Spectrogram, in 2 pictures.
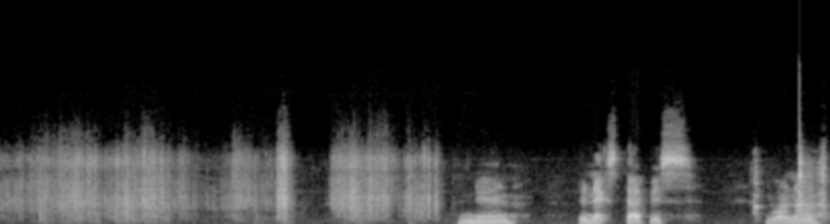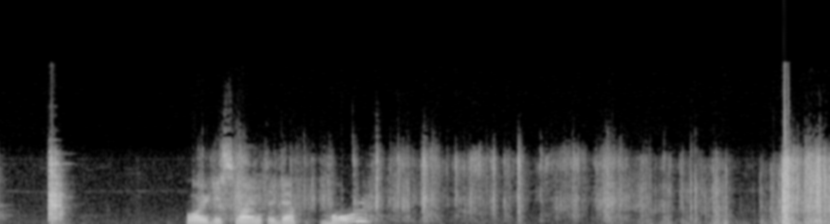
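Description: A plastic bag crinkles and rustles as it is handled.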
